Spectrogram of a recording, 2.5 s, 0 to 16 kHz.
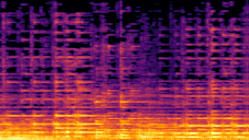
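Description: Trap beat instrumental in a breakdown: a plucked-string melody plays on its own, the 808 bass and drums dropped out, with a change of note about one and a half seconds in.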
